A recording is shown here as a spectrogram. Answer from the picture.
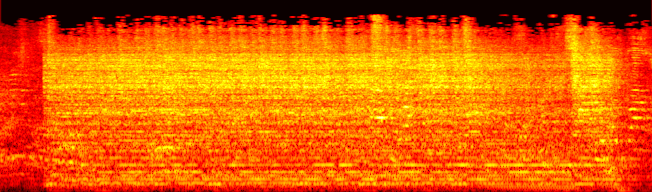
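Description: Amplified acoustic guitar strummed through the PA: a short burst of ringing chords that starts about half a second in and is cut off suddenly just before the end.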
